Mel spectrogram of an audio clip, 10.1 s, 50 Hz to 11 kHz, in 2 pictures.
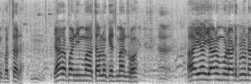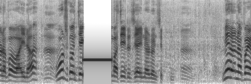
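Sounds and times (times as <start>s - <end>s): censor bleep: 6.7s - 7.3s.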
